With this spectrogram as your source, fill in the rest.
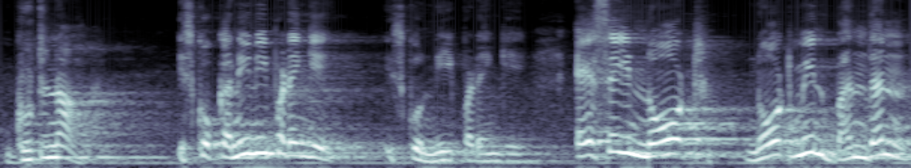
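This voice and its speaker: High-voiced male teacher in an echoey room. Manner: explains step by step, spells letters aloud and repeats words. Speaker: English teacher. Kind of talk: classroom-style lesson. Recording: echoey room with long reverb.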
